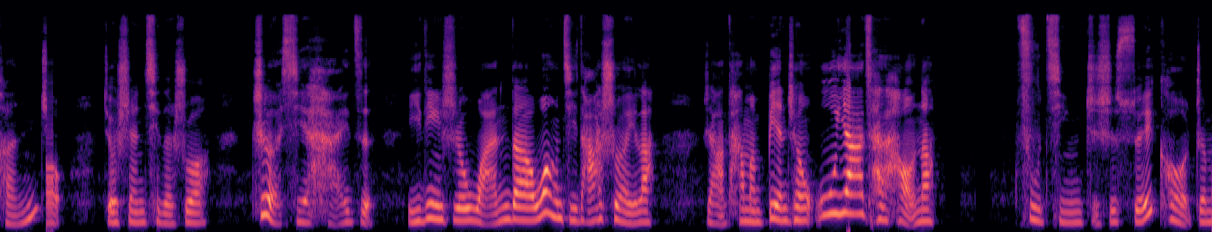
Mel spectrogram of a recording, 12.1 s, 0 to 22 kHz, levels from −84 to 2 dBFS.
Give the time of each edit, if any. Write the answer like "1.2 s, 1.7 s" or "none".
0.9 s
